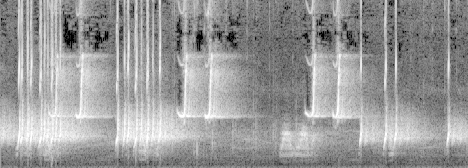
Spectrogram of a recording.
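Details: Common quail (batair) call used for quail hunting: harsh, echoing notes in quick bursts, with brief high flat tones and sharp clicks between, and a short gap near the middle.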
